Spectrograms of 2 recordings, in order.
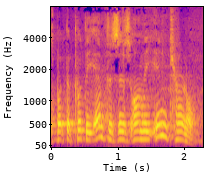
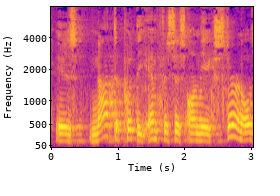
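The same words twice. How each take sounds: First: Internal leaned on with a falling tune, answering externals; preacher stressing internal against externals; contrast stress. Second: Externals leaned on with a falling tune; preacher leaning on externals; contrast stress. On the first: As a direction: land internal as the right emphasis. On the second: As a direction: set up externals as the wrong emphasis. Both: Real, not acted.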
